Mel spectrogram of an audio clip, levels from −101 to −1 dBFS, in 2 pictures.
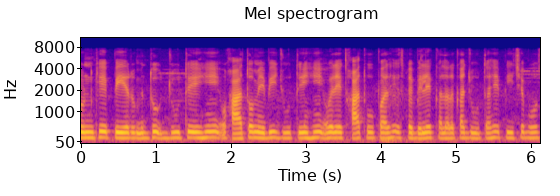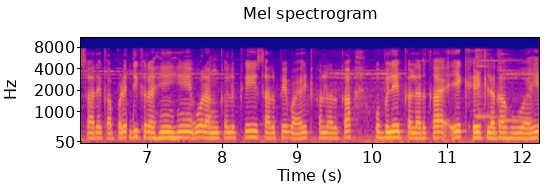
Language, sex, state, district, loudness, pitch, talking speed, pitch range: Hindi, male, Uttar Pradesh, Jalaun, -19 LUFS, 175 Hz, 235 wpm, 170-180 Hz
